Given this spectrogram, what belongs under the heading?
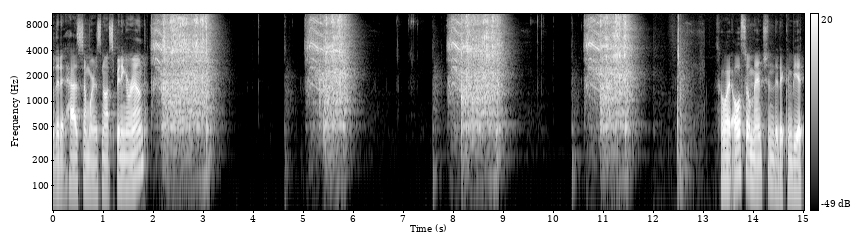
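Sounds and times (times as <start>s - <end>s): cordless drill driving a screw: 2.0s - 3.4s, 5.0s - 6.2s, 7.8s - 9.2s, 10.6s - 11.9s.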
